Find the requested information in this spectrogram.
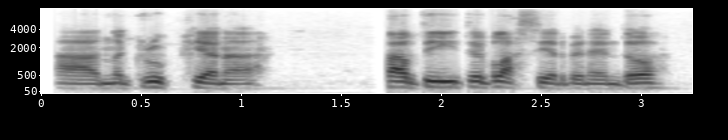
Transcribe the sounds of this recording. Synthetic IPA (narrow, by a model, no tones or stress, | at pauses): anəɡrʊpʰjana | vɛwdidɪvlˠasɪrbɪnhɪndɔ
